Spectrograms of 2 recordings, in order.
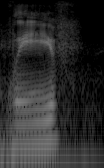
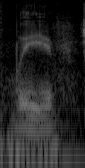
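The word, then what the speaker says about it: Liev: I think his name's Leave. It looks like it's spelled like Levi's Leave.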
